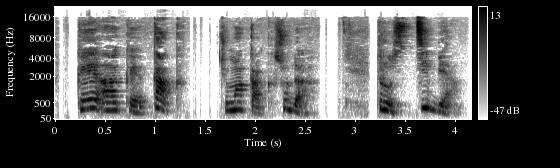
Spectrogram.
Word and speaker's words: тебя: Kenapa Y dibaca I? Karena penekanannya pada huruf ya. Karena itu Y dibaca I. Тебя. Penekanannya pada huruf ya. Sudah tahu peraturan ya. Kalau huruf ya mendapat penekanan tetap bacanya ya. Seperti namanya di alfabet ya.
